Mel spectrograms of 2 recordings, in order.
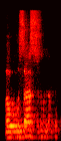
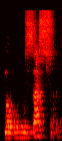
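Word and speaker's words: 黙殺: I pronounce it the way I see it, but I know that T is silent.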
